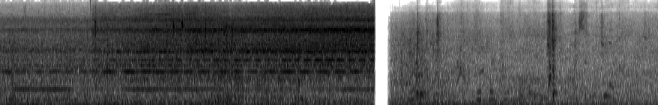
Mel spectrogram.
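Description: Jet airliner's turbine engine running close by, a loud steady rumble with several steady high whining tones over it. The sound cuts off abruptly about five seconds in and comes back as a rougher steady roar without the clear whine.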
